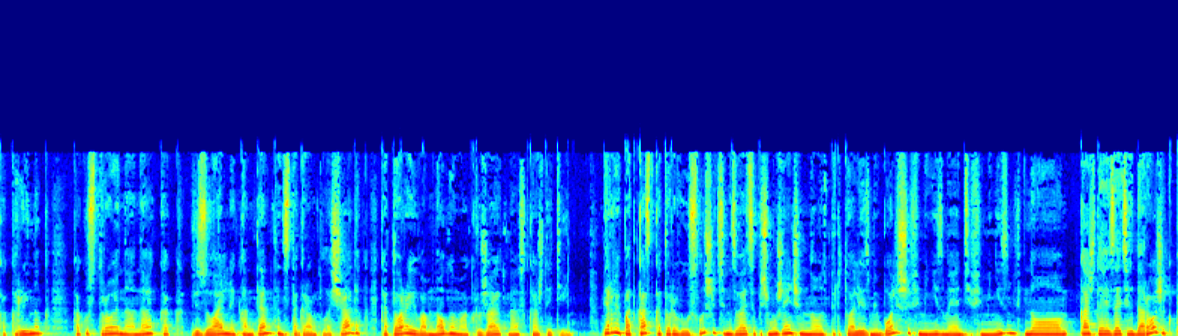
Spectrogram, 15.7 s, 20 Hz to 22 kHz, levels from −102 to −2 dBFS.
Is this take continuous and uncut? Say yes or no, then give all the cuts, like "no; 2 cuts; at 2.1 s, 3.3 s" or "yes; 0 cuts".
no; 2 cuts; at 5.0 s, 13.6 s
